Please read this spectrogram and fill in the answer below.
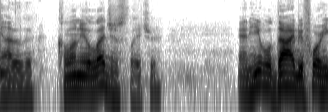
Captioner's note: none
